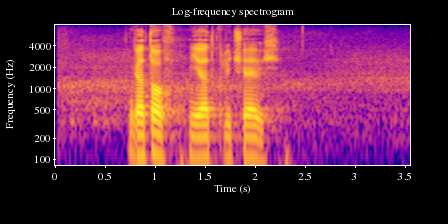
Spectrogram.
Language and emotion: Russian, neutral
